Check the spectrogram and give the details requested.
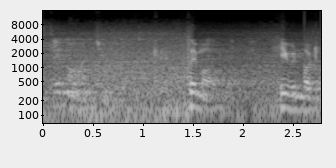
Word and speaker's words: Clement: It's Clement. Clement. He would know to pronounce his name best.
